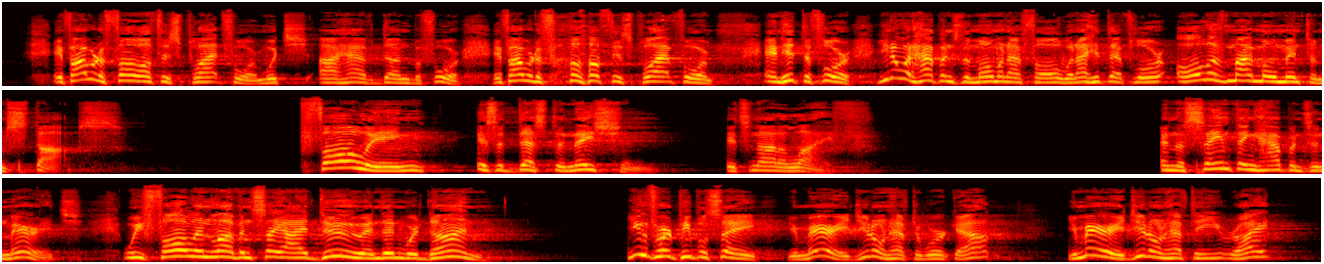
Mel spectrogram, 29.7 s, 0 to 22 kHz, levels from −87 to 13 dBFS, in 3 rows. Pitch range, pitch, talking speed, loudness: 195-255 Hz, 225 Hz, 180 wpm, -22 LUFS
